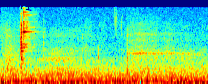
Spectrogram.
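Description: Katana fittings clinking as the metal tsuba guard is slid down the bare tang onto the collar: one sharp metal click just after the start, then a fainter one about a second in.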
